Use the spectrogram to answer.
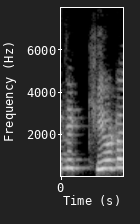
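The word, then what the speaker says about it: যক্ষ্মা: এখন আমরা এই জিনিসটাই পড়ছি যে যুক্ত ব্যঞ্জনের সাথে মফালা যুক্ত হলে সেটার কোনো উচ্চারণ হয় না। যেমন দেখেন সূক্ষ্ম, মফালা কিন্তু নাই। আবার দেখেন যক্ষা, এখানে কিন্তু আর মফালা নাই।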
